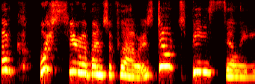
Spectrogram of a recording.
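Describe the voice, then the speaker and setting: Putting on a character voice, a woman speaks at a fairly slow pace, pitched high with very wide pitch swings. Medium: read story. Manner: loud, bossy.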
